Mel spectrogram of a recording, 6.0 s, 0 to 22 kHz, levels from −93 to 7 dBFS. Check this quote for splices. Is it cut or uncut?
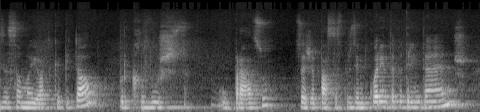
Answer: uncut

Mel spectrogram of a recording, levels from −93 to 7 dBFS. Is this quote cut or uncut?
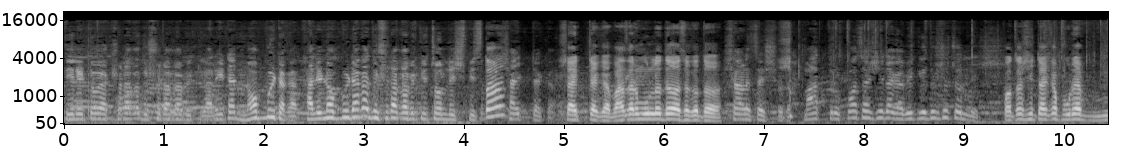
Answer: cut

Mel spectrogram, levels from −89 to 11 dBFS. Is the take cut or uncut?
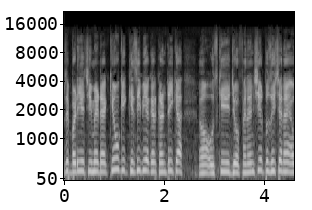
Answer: uncut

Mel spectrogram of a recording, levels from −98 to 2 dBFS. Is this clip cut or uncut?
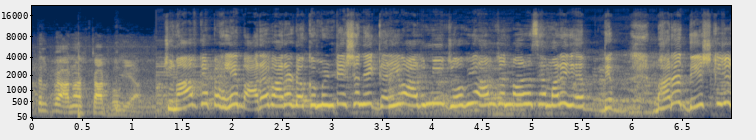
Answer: cut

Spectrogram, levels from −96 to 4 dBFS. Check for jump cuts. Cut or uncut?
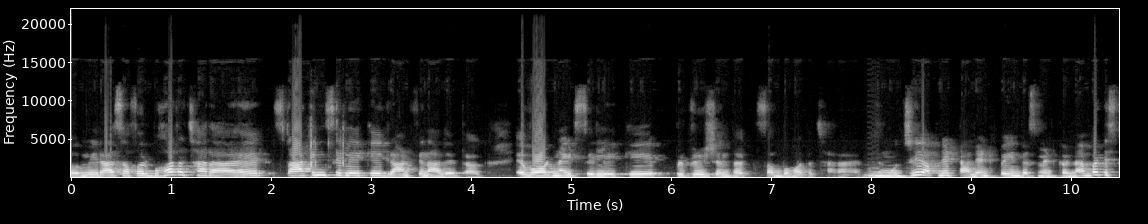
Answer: cut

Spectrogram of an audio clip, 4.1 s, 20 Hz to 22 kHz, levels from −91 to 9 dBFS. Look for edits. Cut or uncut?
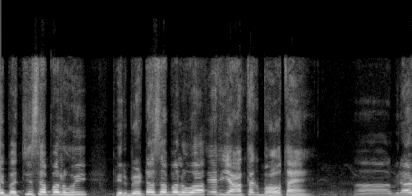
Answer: cut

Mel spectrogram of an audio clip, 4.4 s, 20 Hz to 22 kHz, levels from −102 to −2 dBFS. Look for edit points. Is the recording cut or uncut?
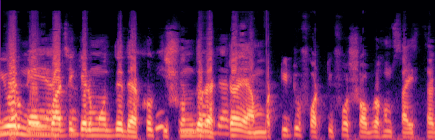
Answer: cut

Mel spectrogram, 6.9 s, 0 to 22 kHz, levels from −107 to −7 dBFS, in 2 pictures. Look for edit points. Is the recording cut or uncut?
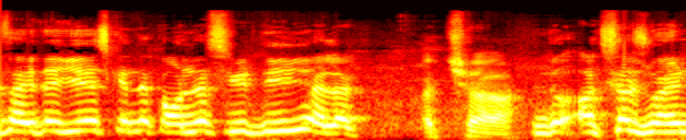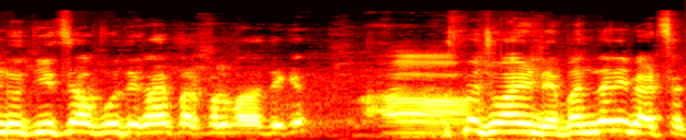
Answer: uncut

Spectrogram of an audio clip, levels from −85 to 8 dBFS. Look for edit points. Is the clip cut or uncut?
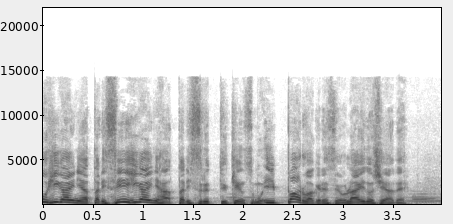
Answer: uncut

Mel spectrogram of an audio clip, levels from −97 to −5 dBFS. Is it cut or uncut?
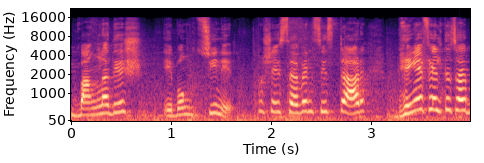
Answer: cut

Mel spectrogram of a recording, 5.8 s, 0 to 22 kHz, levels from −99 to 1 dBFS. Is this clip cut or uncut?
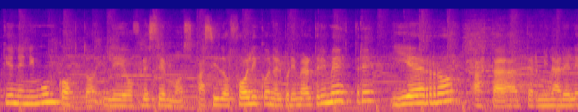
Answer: cut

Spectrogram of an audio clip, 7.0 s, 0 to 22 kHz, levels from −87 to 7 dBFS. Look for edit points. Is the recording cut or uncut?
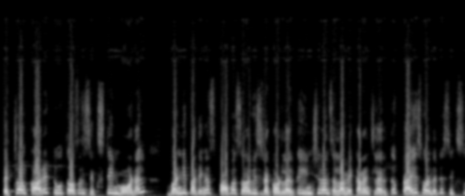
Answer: uncut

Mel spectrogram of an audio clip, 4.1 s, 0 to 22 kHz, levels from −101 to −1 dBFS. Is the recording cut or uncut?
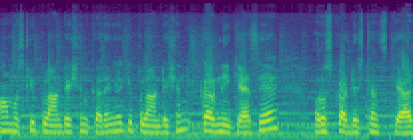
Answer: uncut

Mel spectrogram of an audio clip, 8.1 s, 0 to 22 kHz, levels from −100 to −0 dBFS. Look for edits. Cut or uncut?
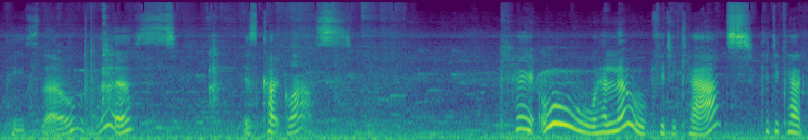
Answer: cut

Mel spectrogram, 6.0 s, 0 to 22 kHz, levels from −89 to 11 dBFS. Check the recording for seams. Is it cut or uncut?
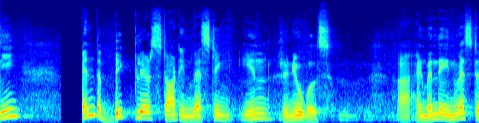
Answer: uncut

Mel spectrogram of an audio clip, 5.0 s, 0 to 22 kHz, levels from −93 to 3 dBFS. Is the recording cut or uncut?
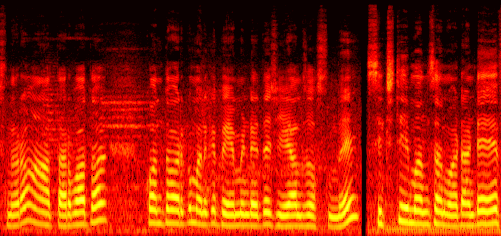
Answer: cut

